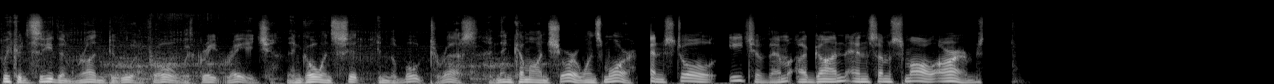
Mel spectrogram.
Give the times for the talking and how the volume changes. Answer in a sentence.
You can hear the talking from 0.0 to 9.8 s, at a steady volume.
